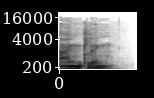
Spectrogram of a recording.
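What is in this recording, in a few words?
"angling", British English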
